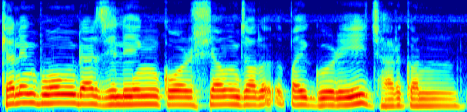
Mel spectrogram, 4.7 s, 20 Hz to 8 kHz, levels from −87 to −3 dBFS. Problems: none marked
